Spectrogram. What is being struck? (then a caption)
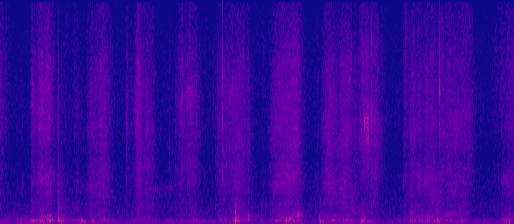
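Snakeskin leather cowboy boot. A knit cloth is rubbed over the scaly toe and vamp of an empty snakeskin leather cowboy boot resting on a wooden table, its shaft held by a fingertip. Soft, bright swishing strokes come in waves, with a few faint sharp ticks between them.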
